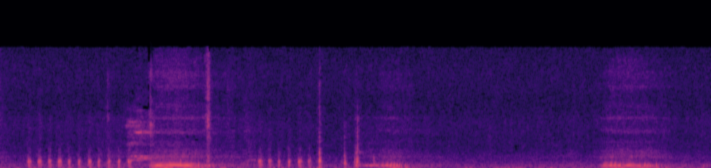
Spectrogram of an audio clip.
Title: Baby schnarcht | Down-Syndrom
